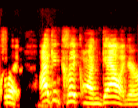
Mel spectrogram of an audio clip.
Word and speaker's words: Galaga: How you spell it? G-A-L. Galagy. No, Galaga.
